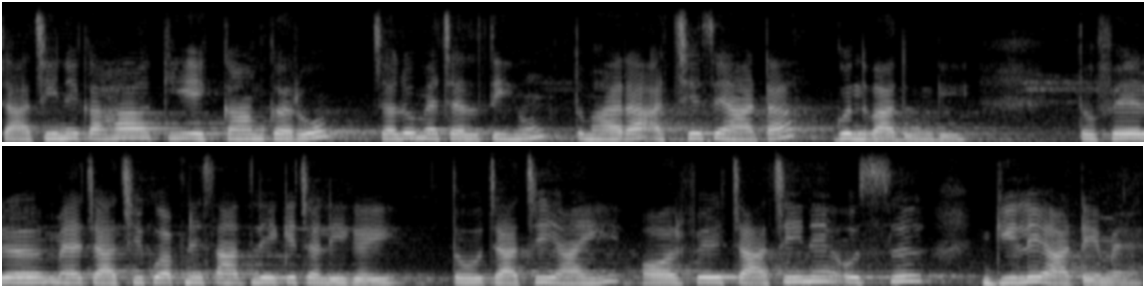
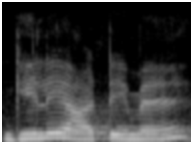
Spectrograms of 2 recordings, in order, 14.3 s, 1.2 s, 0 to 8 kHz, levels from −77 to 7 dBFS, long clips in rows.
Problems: none marked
